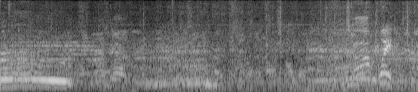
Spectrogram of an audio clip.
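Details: Cattle at the Kajen cattle market in Pekalongan, Central Java, Indonesia; a loud drawn-out moo opens, then lower overlapping moos and bellows from several animals amid market chatter.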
